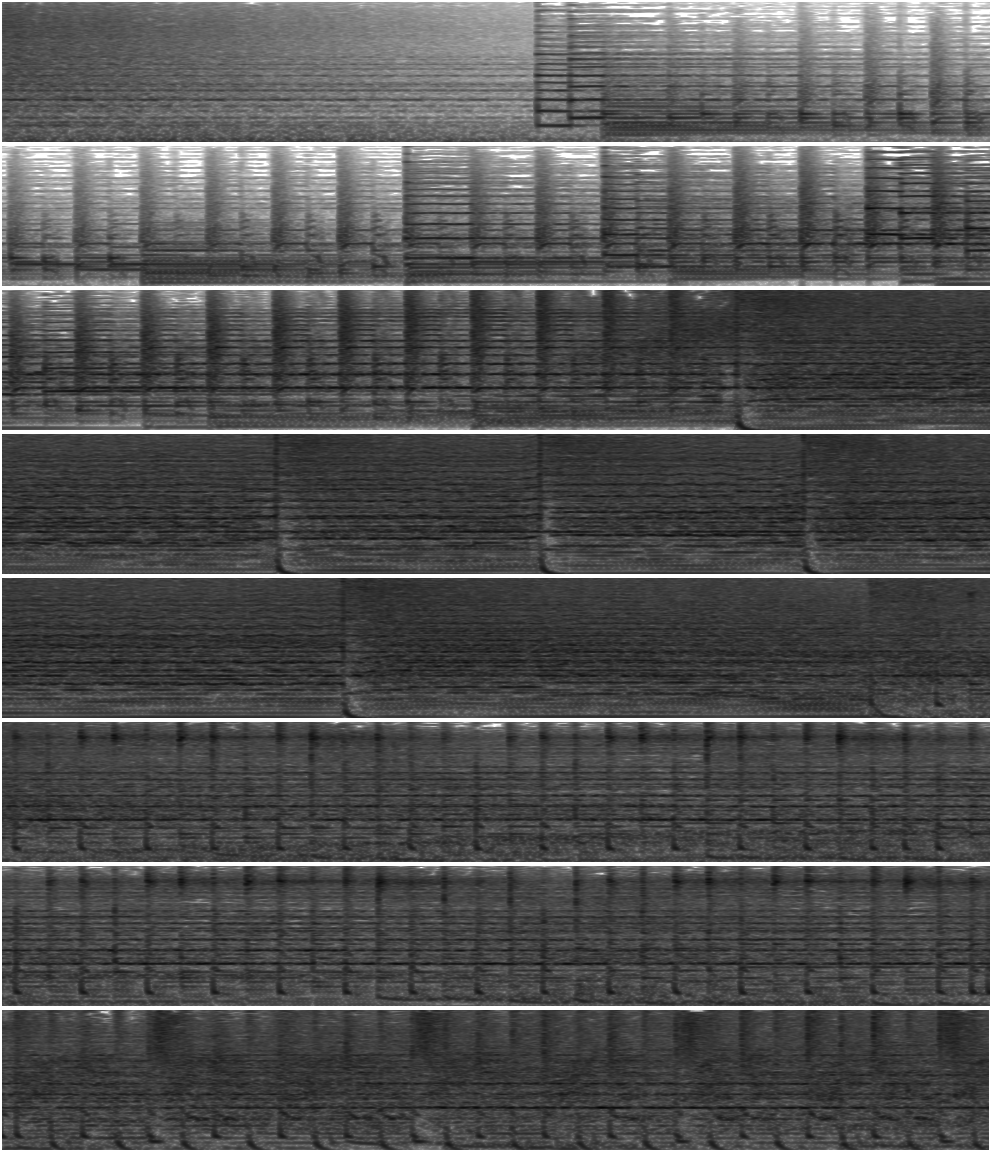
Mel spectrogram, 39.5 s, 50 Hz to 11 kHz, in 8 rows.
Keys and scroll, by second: 10.3 ctrl+z, 10.8 ctrl+z, 11.2 ctrl+z, 11.9 ctrl+z, 12.2 ctrl+z.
